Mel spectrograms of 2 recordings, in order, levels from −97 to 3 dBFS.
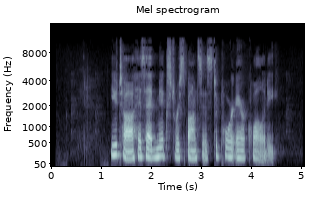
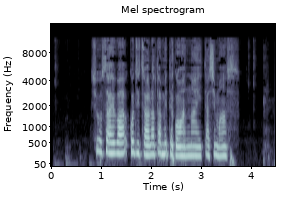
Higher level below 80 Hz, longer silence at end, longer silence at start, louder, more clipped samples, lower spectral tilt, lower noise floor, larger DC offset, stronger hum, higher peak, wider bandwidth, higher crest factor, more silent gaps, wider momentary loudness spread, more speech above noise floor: second, -66 dBFS vs -56 dBFS; second, 0.6 s vs 0.75 s; first, 1.2 s vs 0.85 s; second, -25 LUFS vs -22 LUFS; neither; about the same, -5.5 dB/octave vs -5 dB/octave; first, -66 dBFS vs -58 dBFS; neither; neither; about the same, -6 dBFS vs -6 dBFS; about the same, 11.5 kHz vs 11.5 kHz; about the same, 20 dB vs 18 dB; neither; about the same, 11 LU vs 10 LU; first, 42 dB vs 37 dB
